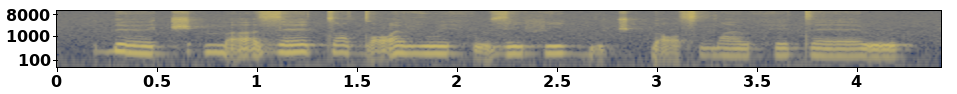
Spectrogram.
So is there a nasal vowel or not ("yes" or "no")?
no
